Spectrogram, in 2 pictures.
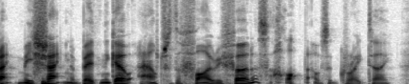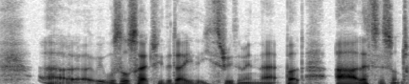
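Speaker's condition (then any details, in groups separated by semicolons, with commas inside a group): No condition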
